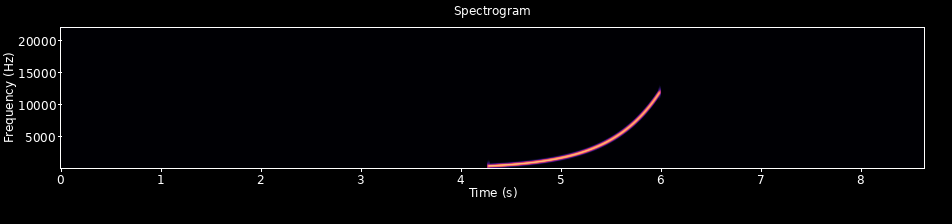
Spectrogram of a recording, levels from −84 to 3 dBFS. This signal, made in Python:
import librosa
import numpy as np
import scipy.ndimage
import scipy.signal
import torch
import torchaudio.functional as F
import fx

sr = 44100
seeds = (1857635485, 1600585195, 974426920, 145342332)

y = fx.ess(sr, length_s=1.72, from_hz=390.0, to_hz=12000.0, level_db=-12.0)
